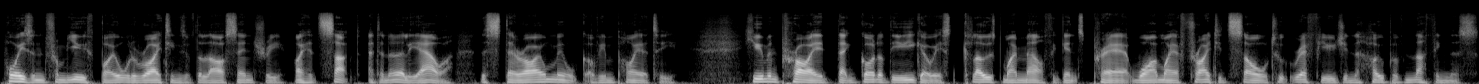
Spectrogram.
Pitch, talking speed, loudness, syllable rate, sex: 95 Hz, 185 wpm, -21 LUFS, 5.1 syllables/s, male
